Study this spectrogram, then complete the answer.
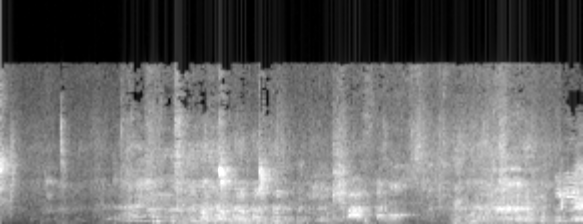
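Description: A young woman speaks with animation in an echoing hall.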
